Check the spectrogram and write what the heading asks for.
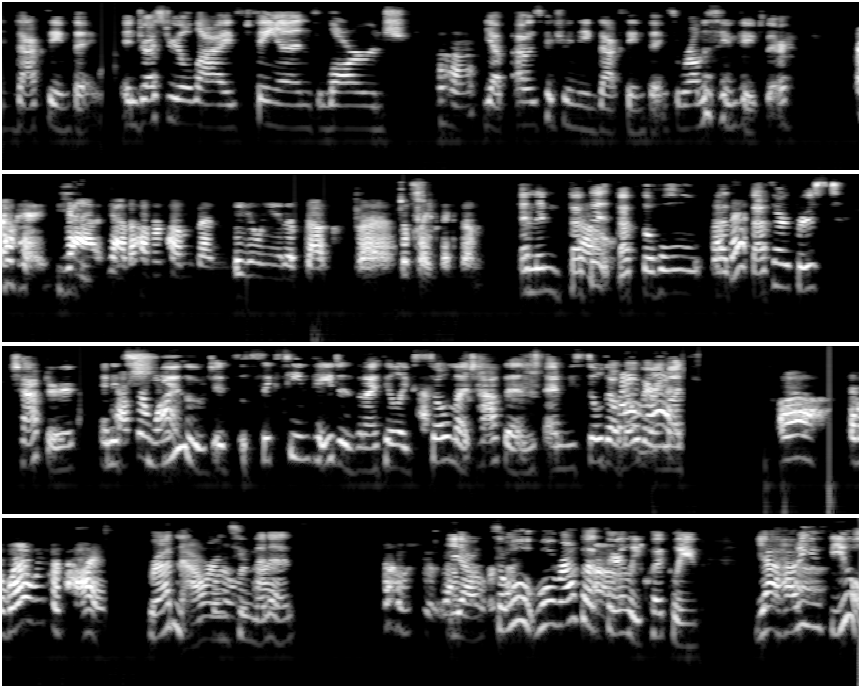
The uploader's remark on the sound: What this episode lacks in audio quality it makes up for in content!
